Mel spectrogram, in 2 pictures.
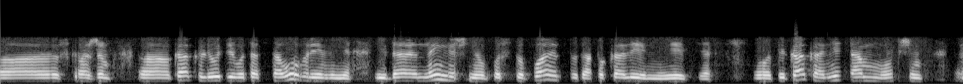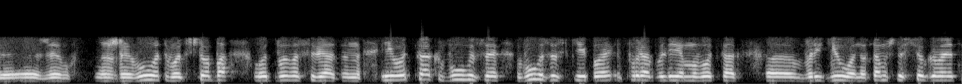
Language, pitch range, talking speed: Russian, 160-205 Hz, 130 wpm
